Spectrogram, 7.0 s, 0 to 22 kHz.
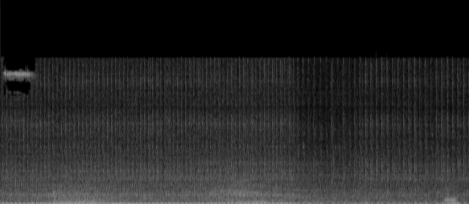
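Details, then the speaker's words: Honda Scoopy, 2023 or 2024, after fixing a fuel pump that would not hum: low, steady, even idle with no stumbles; fuel pressure holding at 40; normal idle. "Enak kan? Suaranya pun enak."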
